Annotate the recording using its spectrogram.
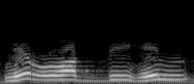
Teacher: را کی مثال نون ساکن کے بعد اب نون نہیں پڑھا جائے گا، میم را سے ملے گا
